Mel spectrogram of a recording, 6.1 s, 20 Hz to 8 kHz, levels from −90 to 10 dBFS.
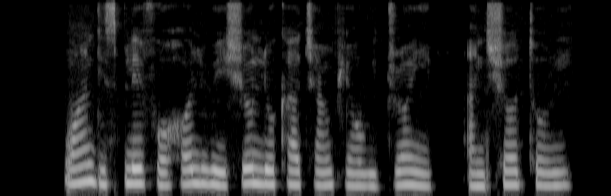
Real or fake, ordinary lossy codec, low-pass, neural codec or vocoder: real; none; none; none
